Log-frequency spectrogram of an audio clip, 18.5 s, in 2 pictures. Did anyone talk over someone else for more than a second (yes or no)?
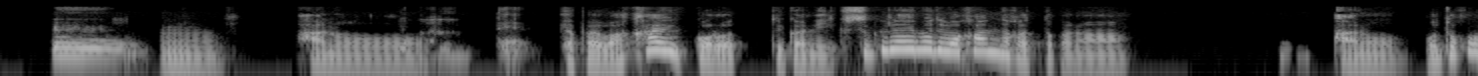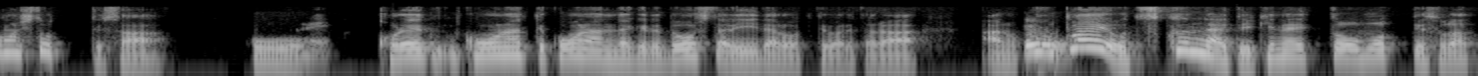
no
